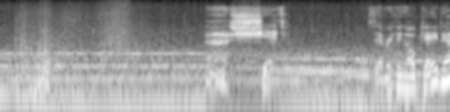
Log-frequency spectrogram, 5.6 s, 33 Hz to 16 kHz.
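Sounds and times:
something falling overboard from a fishing boat splashing into water: 0.1 - 1.9
speech: 2.9 - 3.9, 4.7 - 5.6.

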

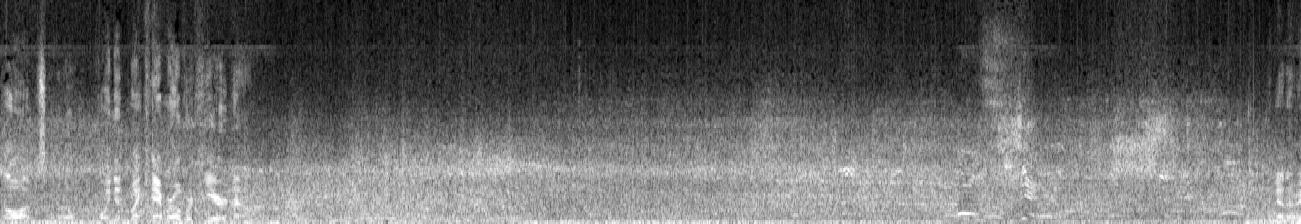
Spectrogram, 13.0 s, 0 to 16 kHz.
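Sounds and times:
airplane flying overhead: 0.0 - 12.9
speech: 0.1 - 3.0, 12.8 - 12.9.

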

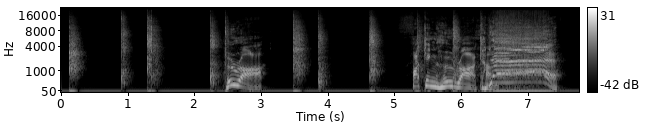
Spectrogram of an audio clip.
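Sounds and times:
loud sharp hand claps: 0.0 - 2.6, 3.4 - 6.1
speech: 2.4 - 3.1, 5.3 - 7.6.

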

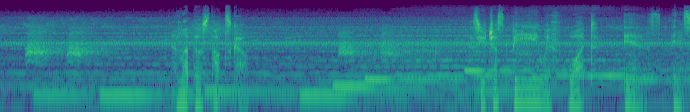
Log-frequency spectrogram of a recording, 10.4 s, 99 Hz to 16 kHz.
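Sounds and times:
harsh cawing bird calls in a forest: 0.2 - 2.6, 4.7 - 6.9
speech: 2.6 - 3.8, 7.2 - 10.3.

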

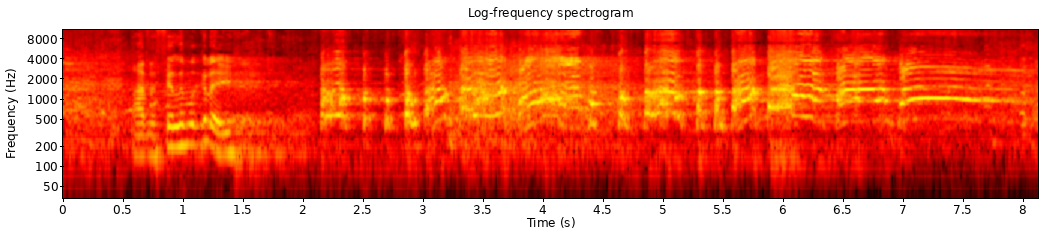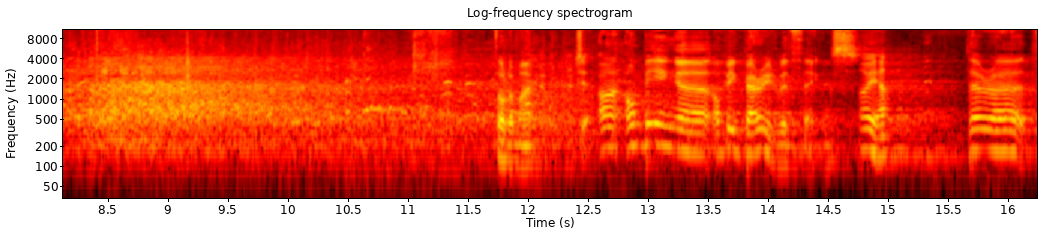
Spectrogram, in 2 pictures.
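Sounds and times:
laughter: 0.0 - 0.8, 2.0 - 13.0
speech: 0.6 - 2.3, 11.8 - 16.2
chicken clucking and squawking: 2.2 - 6.6.

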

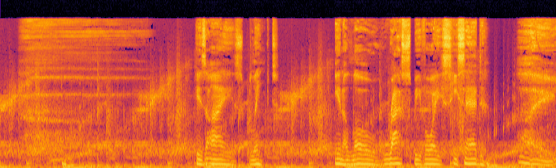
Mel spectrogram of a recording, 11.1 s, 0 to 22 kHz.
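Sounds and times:
steady low rumbling background: 0.0 - 6.0, 6.7 - 11.1
haunting breathy gasp: 0.4 - 2.9
speech: 3.9 - 5.4, 6.7 - 11.1.

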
